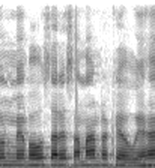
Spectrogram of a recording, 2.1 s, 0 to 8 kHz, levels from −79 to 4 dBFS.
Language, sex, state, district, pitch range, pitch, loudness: Hindi, male, Jharkhand, Garhwa, 160-170 Hz, 170 Hz, -15 LUFS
